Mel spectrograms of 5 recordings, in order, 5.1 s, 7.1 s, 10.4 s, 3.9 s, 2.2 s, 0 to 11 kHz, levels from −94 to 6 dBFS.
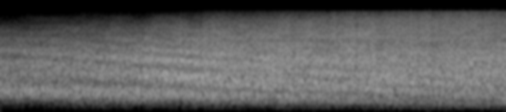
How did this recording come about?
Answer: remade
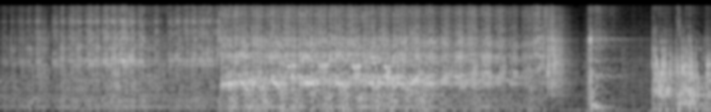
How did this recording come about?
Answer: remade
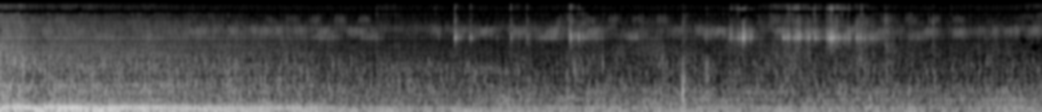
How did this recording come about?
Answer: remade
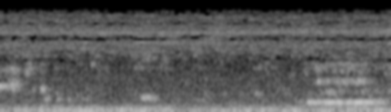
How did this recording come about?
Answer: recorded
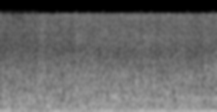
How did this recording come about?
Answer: remade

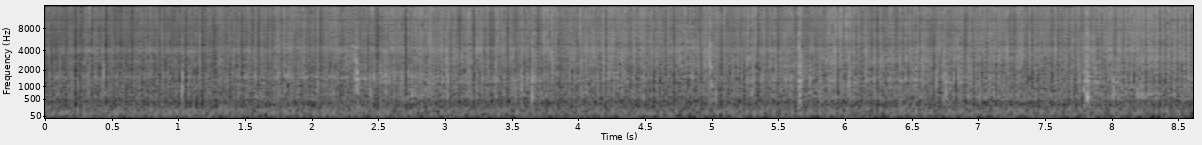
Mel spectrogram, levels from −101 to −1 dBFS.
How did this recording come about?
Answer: remade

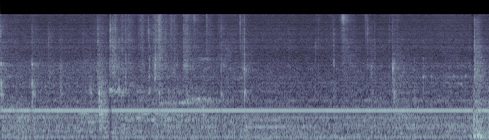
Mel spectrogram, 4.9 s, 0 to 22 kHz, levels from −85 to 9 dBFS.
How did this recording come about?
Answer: remade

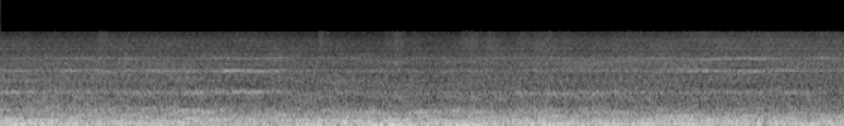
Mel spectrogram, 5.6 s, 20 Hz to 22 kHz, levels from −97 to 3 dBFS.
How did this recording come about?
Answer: remade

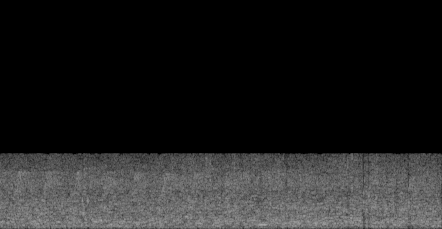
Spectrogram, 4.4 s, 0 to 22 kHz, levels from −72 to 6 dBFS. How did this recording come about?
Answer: recorded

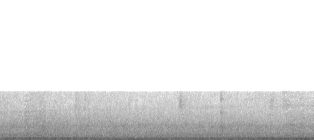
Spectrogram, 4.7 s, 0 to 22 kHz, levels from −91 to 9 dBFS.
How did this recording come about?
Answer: recorded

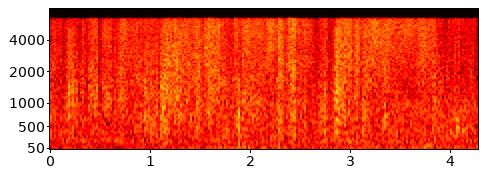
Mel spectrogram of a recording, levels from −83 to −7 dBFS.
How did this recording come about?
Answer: recorded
